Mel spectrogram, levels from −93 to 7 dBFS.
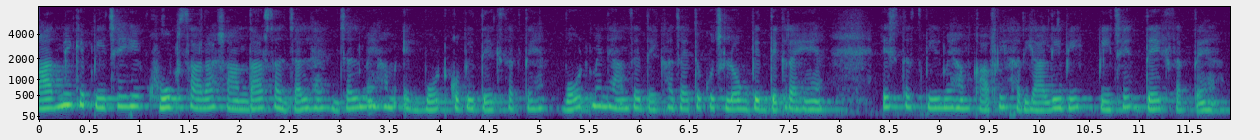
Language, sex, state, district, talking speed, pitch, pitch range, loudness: Hindi, female, Bihar, East Champaran, 220 wpm, 200 Hz, 185-215 Hz, -30 LUFS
